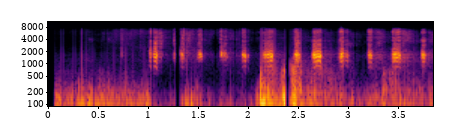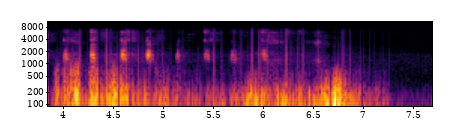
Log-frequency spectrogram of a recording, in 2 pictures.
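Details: Egyptian geese, dominating at a stork nest at Gevattersee, Meissen, give a rapid run of harsh, nasal honks, several a second for about six seconds, over a low wind rumble.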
